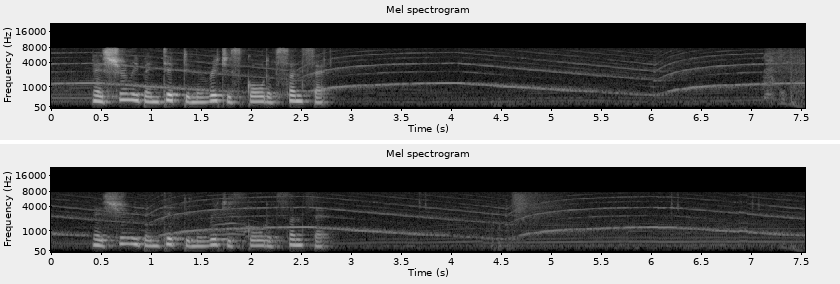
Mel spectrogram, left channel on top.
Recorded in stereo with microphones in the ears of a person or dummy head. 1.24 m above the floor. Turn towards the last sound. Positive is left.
turn(degrees=60)  # may be behind; listen again after turning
